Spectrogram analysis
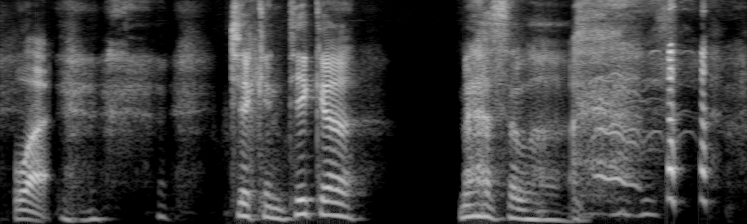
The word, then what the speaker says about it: masala: Chicken tikka masala. What do you say when you go in a hot tub? So just say that. You say that sound in the middle.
